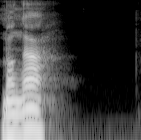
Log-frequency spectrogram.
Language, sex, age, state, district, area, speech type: Manipuri, male, 18-30, Manipur, Imphal West, urban, read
